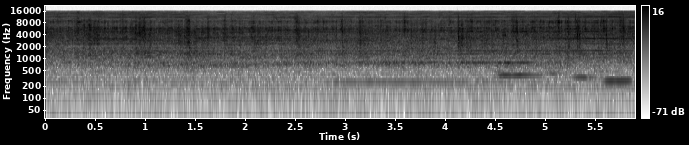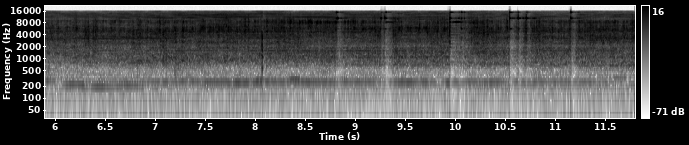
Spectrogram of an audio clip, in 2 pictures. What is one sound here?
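A toy train rattles around a small track.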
